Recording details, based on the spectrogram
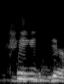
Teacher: Jim sukun dia syiddah dan qalqalah dan tipis. Hij. Nah, jadi jangan gini hijr.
